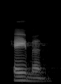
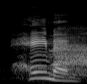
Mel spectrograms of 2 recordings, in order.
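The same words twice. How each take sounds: First: The name is said plainly, without strong feeling. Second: The name is said with strong, scornful feeling.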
